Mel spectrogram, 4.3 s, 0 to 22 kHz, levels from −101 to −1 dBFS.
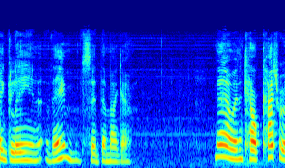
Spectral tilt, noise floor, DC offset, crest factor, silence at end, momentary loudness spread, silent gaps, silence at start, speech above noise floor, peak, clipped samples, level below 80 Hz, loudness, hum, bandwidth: -6 dB/octave; -69 dBFS; under 0.1%; 20 dB; 0 s; 14 LU; none; 0 s; 39 dB; -12 dBFS; under 0.1%; -78 dBFS; -30 LUFS; none; 10 kHz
